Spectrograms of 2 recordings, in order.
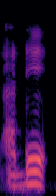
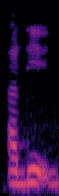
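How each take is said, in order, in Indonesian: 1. Vokal kedua terdengar seperti 'eh'. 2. Vokal kedua terdengar seperti 'ee'.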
